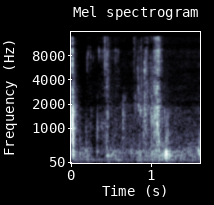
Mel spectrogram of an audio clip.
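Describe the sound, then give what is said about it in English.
A quick sip of water, with soft wet mouth clicks and a gulp over a second or so, and no one talking. “I had to get some water there.”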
